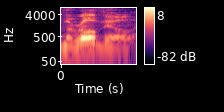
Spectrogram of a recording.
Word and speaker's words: Moreauville: I said, how do you pronounce the name of this town? And she goes, Moreauville.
